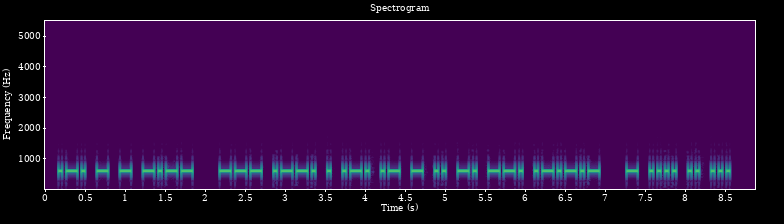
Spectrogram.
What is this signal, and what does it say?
Morse code, heard as a keyed tone, about 25 wpm, 600 Hz. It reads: RTTY OPERATING. THIS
